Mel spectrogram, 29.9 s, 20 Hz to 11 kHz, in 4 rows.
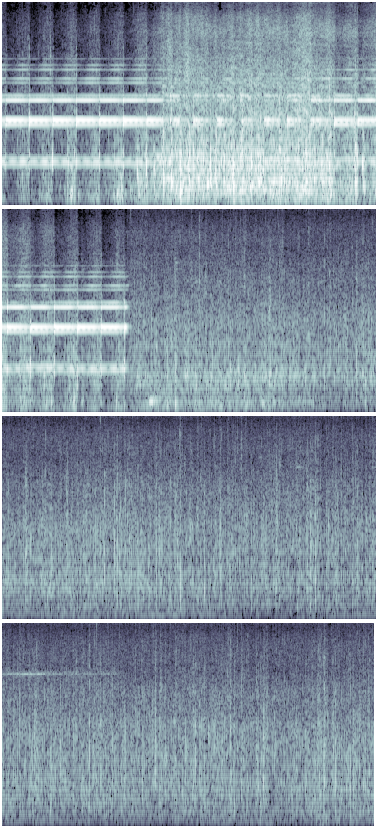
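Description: Former Keihan 3000 series electric train passing close by on the rails, loudest a few seconds in, with a steady ringing warning tone that cuts off suddenly about ten seconds in. Heavy rain then hisses as the train draws away.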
